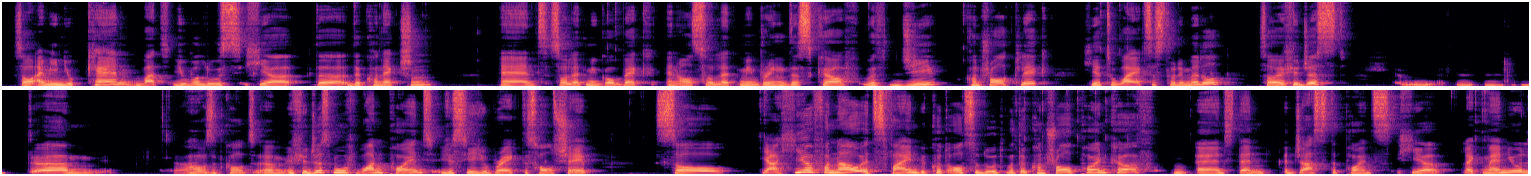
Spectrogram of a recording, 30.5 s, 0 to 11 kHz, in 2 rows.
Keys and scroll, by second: 4.0 ctrl+z, 5.0 ctrl+z, 8.6 g, 21.5 ctrl+z, 25.1 f, 26.8 2, 27.1 2, 28.7 1, 30.4 z.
